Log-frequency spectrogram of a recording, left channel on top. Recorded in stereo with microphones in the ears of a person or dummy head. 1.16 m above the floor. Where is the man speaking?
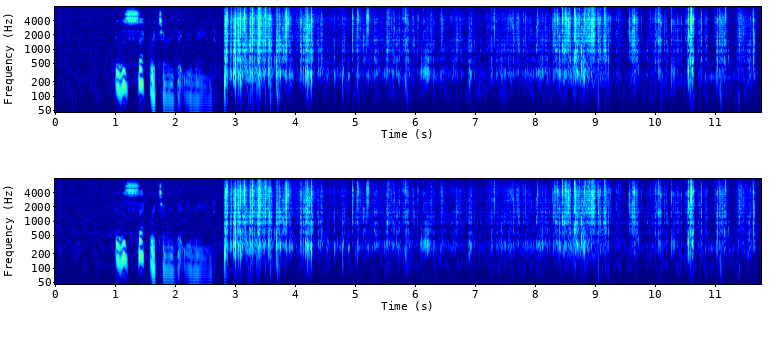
10° left (ahead or behind).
